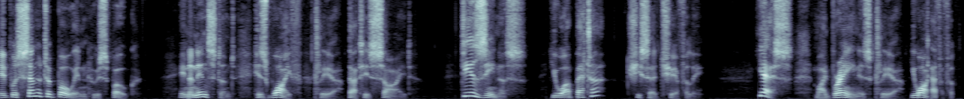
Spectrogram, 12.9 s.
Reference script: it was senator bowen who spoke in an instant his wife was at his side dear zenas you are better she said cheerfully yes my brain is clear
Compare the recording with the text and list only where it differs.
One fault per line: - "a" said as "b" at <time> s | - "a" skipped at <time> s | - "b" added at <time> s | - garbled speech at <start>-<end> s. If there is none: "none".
- "was" said as "clear" at 4.2 s
- garbled speech at 12.2-12.8 s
